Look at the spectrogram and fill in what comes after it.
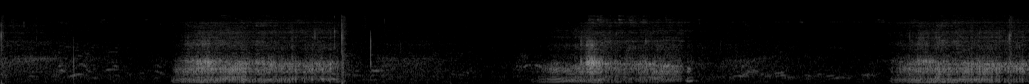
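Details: Husband snoring at night while the TV plays: loud, rough snoring on each breath, about three snores in ten seconds, with quiet gaps; snoring.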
